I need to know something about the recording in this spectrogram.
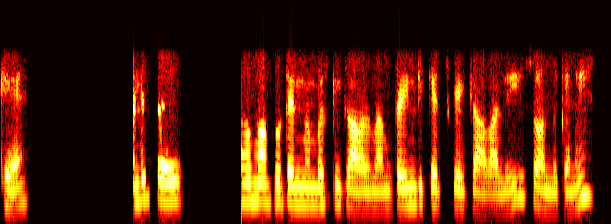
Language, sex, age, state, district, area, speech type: Telugu, female, 18-30, Telangana, Medchal, urban, conversation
